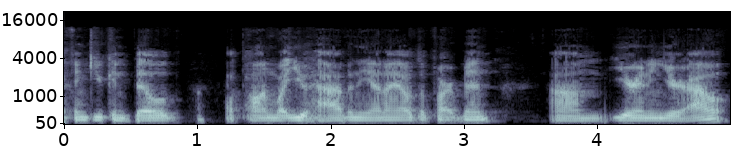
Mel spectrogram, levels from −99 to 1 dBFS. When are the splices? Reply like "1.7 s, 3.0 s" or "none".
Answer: none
